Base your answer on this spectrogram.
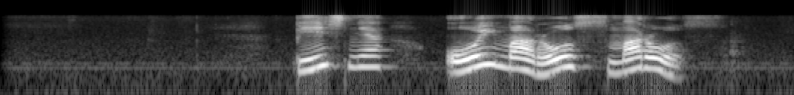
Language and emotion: Russian, positive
